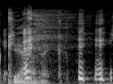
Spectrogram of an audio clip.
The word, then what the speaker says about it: Utqiagvik: I know it's a little bit difficult, but it's like Utqiagvik is kind of how most people who don't usually say it pronounce it. I mean, but I like to teach people it. Utqiagvik, that's how you say it.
